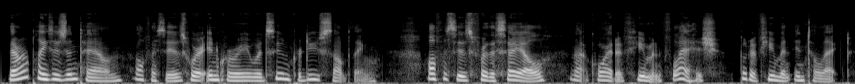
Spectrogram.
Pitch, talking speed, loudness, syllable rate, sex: 195 Hz, 155 wpm, -18 LUFS, 5.9 syllables/s, female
